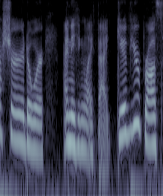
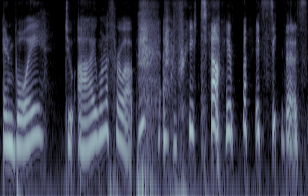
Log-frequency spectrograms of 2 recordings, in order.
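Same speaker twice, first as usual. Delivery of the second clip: usual speaking voice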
